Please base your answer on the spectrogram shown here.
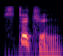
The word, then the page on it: stitching: anglais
